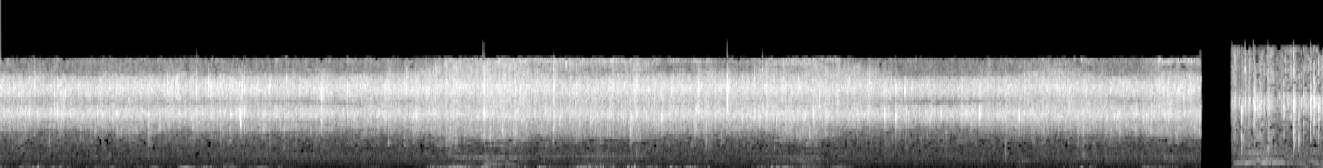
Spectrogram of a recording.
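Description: Rain pouring steadily, an even hiss. It cuts off suddenly near the end.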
